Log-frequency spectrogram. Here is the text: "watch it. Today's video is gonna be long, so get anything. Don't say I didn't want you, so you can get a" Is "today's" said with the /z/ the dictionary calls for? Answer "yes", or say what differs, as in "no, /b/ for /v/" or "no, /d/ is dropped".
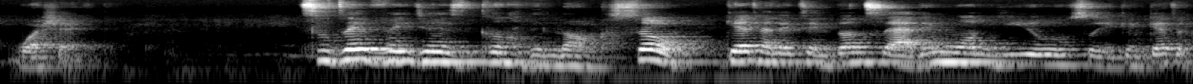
no, /z/ is dropped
